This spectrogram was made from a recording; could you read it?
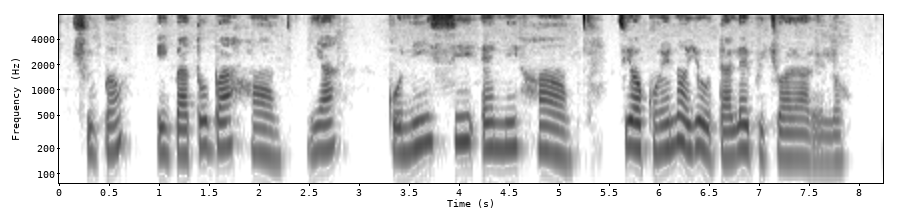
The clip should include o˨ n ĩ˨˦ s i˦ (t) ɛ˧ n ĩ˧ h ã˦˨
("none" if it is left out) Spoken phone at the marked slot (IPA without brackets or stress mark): none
